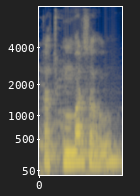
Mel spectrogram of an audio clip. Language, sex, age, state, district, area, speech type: Odia, male, 18-30, Odisha, Balangir, urban, spontaneous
